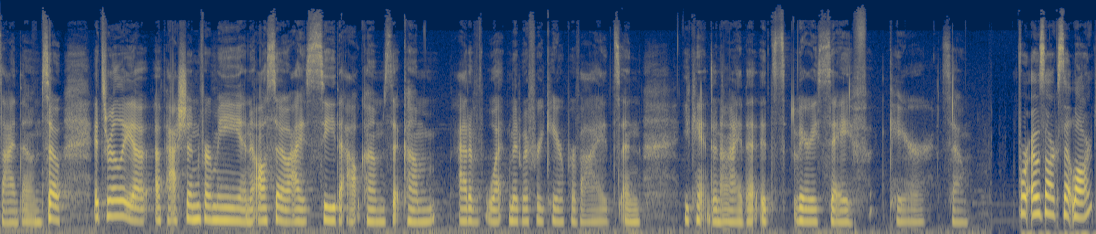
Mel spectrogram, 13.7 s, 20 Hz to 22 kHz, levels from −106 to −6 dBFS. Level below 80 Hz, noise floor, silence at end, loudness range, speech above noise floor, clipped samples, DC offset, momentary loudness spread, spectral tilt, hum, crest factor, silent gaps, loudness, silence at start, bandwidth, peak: -56 dBFS; -58 dBFS; 0 s; 7 LU; 31 dB; under 0.1%; under 0.1%; 15 LU; -4.5 dB/octave; none; 20 dB; none; -27 LUFS; 0 s; 18.5 kHz; -8 dBFS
